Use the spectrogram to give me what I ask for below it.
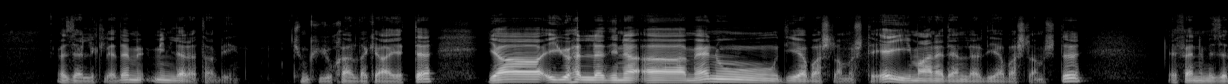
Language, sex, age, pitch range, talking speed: Turkish, male, 60-79, 80-105 Hz, 90 wpm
